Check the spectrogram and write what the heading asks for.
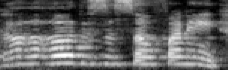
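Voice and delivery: high, mocking ha ha ha; mock laugh. Mother mocking her own careless laugh, high. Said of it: "I was like".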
